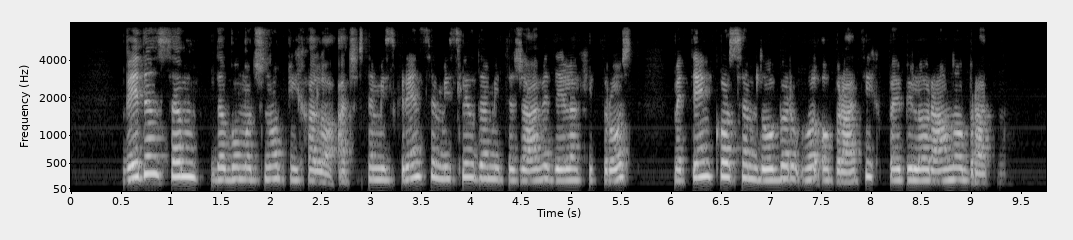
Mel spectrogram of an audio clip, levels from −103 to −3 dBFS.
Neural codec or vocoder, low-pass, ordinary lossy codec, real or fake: none; 7.2 kHz; none; real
